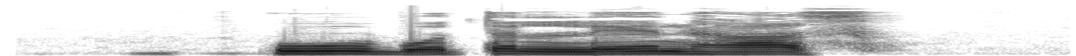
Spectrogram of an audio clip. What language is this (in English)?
Goaria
